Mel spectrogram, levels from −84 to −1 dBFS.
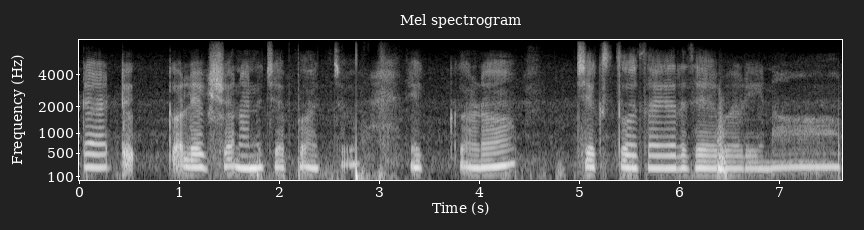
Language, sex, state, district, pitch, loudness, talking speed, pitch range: Telugu, female, Andhra Pradesh, Sri Satya Sai, 235 Hz, -18 LUFS, 80 wpm, 175-245 Hz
